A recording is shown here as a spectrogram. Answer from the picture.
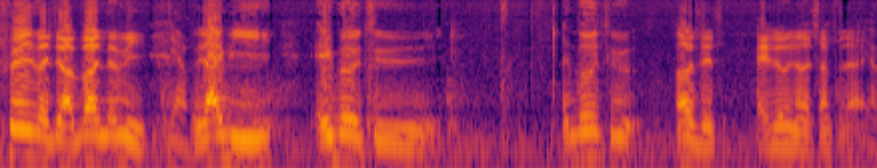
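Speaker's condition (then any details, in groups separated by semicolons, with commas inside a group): Cerebral palsy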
